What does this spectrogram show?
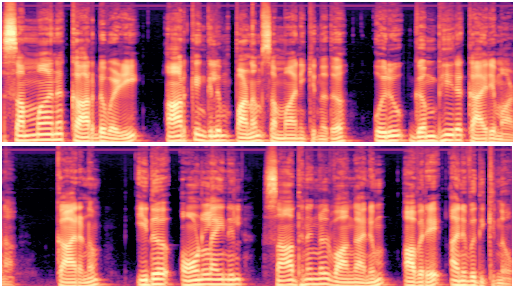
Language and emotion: Malayalam, neutral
